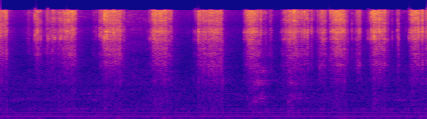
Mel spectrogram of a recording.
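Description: Fingertips rub and flick along the dense dark bristles of a handheld hairbrush with a light wooden handle, held close. The result is bright, ratchet-like scratching in quick, uneven bursts over a faint steady low hum.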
